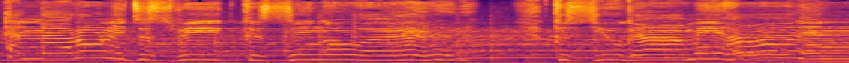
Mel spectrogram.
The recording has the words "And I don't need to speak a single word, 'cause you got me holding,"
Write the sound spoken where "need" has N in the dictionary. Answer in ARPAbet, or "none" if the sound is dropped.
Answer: L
